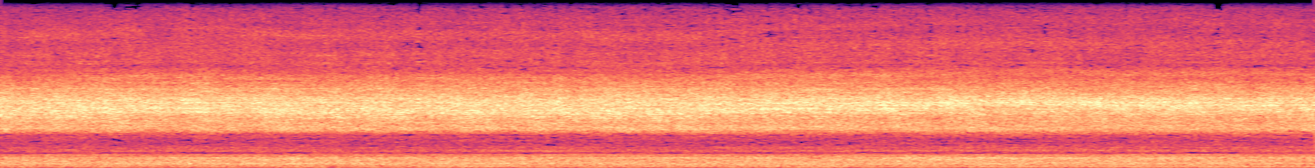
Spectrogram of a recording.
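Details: Loud cicadas calling in a yard in August, a dense, unbroken high buzzing hiss that holds steady in pitch and volume from start to finish, with no other clear sounds.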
